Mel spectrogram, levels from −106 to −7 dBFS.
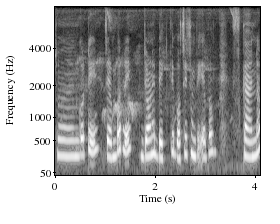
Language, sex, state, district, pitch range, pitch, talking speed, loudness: Odia, female, Odisha, Malkangiri, 250-310 Hz, 265 Hz, 145 wpm, -16 LUFS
